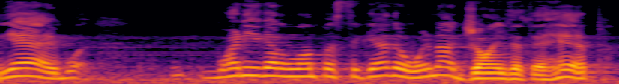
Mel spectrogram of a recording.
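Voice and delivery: high, fast whiny pitcher. Retold or imitated. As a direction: imitate a whiny ballplayer. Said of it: "Bruce had kind of a whiny voice".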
